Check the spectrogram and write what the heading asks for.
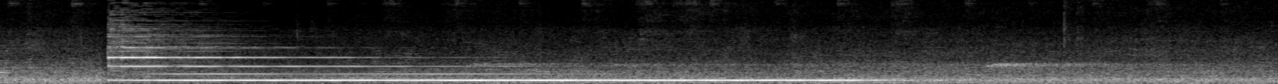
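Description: Boxing ring bell struck once about half a second in, ringing out and fading over about four seconds, signalling the start of a round.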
